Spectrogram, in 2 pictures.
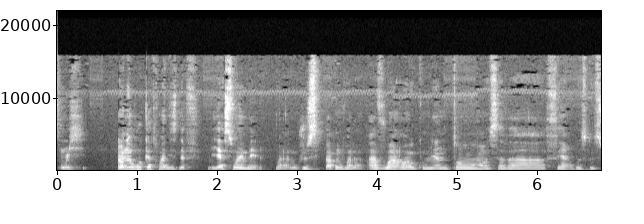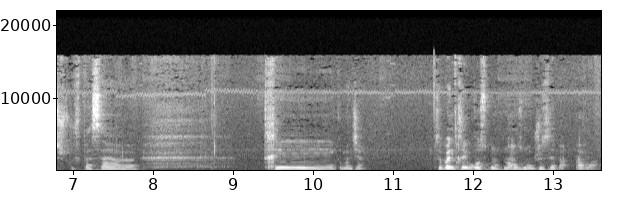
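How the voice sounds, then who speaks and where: A woman's voice: fairly low pitch, steady tone, normal speed, a little mellow. A woman presenting a shopping haul in a casual, hesitant way, with many fillers and restarts.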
